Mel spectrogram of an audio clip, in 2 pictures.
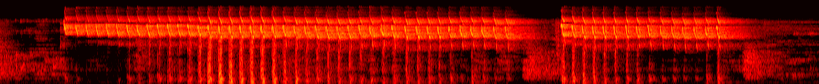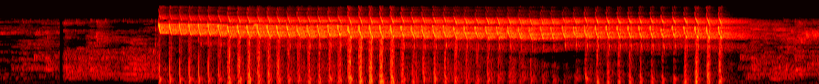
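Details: Brown fulvetta tutor song for young white-rumped shamas, in long 'nembak' bursts: three piercing, rapidly pulsed high trills of three to four seconds each, broken by short quiet gaps.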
